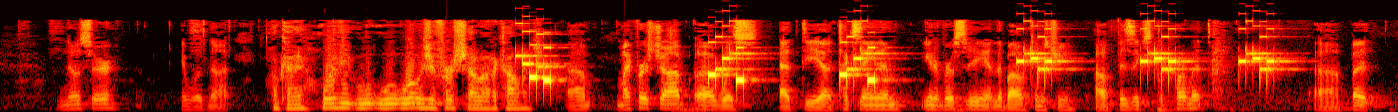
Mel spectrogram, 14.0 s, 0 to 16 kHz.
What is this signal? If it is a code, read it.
Five-tone selective call (ZVEI), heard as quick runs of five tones, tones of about 70 ms, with room echo. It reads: 07261 35991 35991 88958 88958 88958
